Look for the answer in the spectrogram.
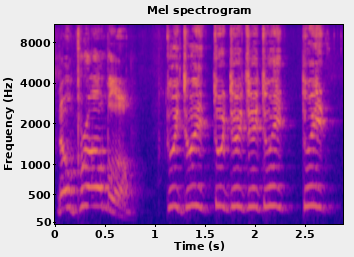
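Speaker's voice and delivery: tiny, very high chirpy voice; obliging bird. Acted. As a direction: squeak the answer, then twitter rapidly. Birds answer the elephant.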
